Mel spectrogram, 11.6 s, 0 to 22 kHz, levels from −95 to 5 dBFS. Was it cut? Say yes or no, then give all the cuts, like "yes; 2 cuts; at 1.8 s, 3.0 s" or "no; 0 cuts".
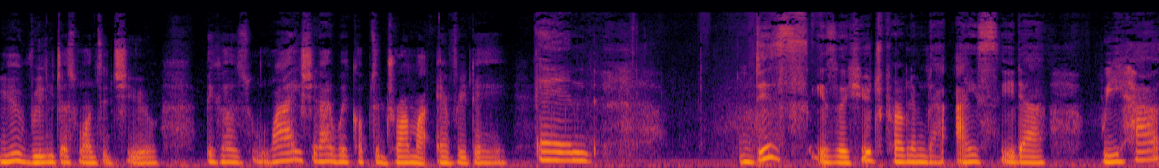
yes; 2 cuts; at 5.3 s, 8.1 s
